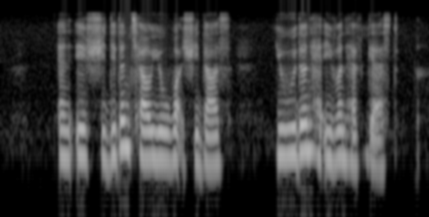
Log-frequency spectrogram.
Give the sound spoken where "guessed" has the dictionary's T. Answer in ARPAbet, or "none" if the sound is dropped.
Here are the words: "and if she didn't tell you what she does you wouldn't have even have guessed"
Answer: T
